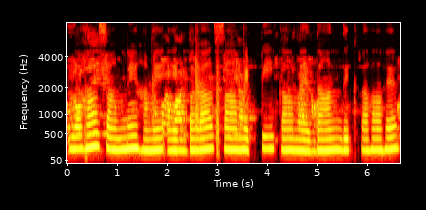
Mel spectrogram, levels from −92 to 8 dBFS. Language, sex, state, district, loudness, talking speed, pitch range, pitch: Hindi, female, Maharashtra, Mumbai Suburban, -15 LUFS, 110 wpm, 200-215 Hz, 205 Hz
